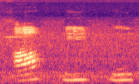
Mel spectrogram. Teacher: जिन स्वरों के उच्चारण में ह्रस्व से दुगना समय लगता है उन्हें दीर्घ स्वर कहते हैं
